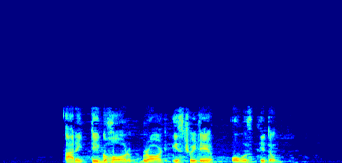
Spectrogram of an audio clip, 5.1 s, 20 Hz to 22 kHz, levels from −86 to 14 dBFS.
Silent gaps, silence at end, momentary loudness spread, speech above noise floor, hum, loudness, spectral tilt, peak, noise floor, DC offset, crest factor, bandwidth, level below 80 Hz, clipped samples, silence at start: none; 0.95 s; 7 LU; 63 dB; none; -18 LUFS; -5.5 dB/octave; -2 dBFS; -80 dBFS; under 0.1%; 16 dB; 7.8 kHz; -60 dBFS; under 0.1%; 1 s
